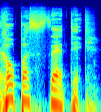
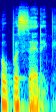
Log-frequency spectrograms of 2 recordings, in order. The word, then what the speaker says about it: copacetic: Copacetic. Copacetic.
